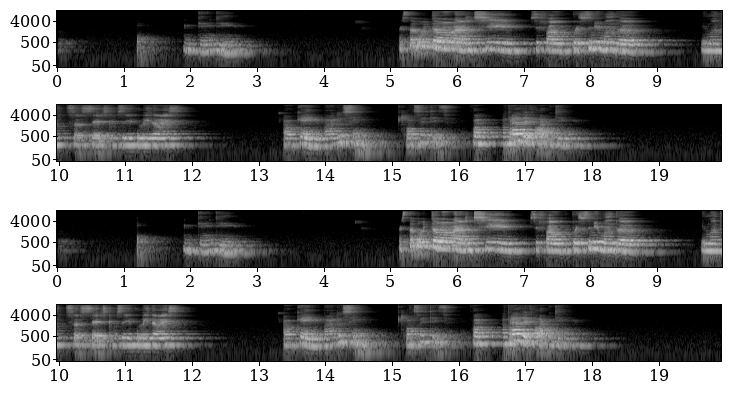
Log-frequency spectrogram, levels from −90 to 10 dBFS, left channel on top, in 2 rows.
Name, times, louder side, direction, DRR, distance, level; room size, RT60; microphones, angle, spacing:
voice 1, 1.9-2.7 13.4-14.6 15.2-15.7 16.2-16.3 16.6-17.7, equal, 20° right, -2 dB, 0.7 m, -22 dB
voice 2, 5.1-8.7 9.7-11.7, right 2 dB, 70° right, 1 dB, 0.6 m, -22 dB
4.3 x 2.2 x 4.1 m, 0.94 s
head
